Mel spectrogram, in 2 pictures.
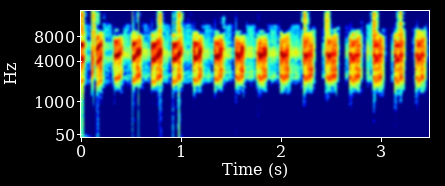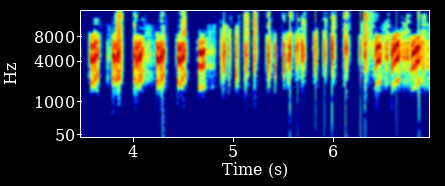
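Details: Swiftlet call used to lure for mating chase: a steady run of sharp, clicky high twitters about 143 per minute, then faster, more ragged bursts near the end.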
